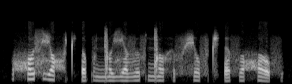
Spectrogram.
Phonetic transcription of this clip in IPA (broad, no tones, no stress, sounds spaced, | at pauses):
χ u s ʑ o χ t͡ʃʼ ə p ʊ ŋ͡ǀ ʊ ʑ æ v ʏ f ŋ͡ǀ o h ʏ f ʃ o f t͡ʃʼ ɛ f o χ o f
